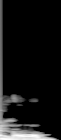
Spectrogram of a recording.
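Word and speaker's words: gnome: करना ही नहीं है इसको गनोम नहीं पढ़ना है इसको सीधा हम क्या पढ़ते हैं नोम ऐसे नोम क्लियर नोम जैसे फॉरेन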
